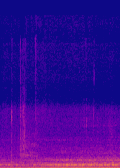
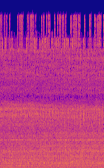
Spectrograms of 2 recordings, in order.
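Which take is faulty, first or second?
second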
